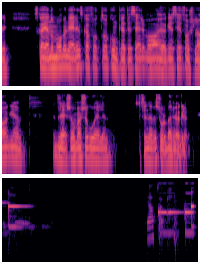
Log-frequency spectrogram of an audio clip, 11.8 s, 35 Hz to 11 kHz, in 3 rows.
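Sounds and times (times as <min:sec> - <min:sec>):
speech: 0:00.0 - 0:07.8, 0:10.8 - 0:11.3
telephone electronic chime during a meeting: 0:07.9 - 0:08.6.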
